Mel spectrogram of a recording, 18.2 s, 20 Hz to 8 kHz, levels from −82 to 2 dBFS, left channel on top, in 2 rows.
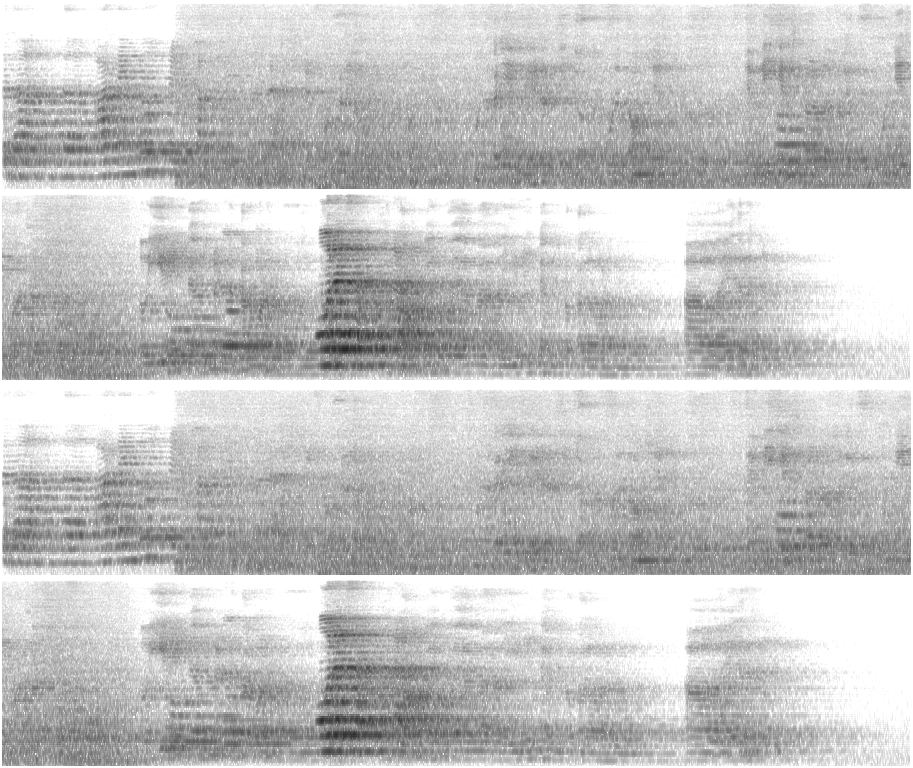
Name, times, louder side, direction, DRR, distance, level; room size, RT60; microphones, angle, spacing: voice 1, 0.0-2.8 6.3-6.5 7.7-7.9 10.7-11.0 11.2-11.4 12.2-12.7 13.0-13.1 16.1-16.3, left 1 dB, 10° left, -8 dB, 0.5 m, -25 dB
sound 1, 1.7-10.4, equal, 70° right, 1.2 m, -37 dB
voice 2, 2.9-4.2 4.9-7.1 7.4-10.0 10.5-12.5 12.8-15.4 15.9-16.8, left 1 dB, 60° left, -4 dB, 0.5 m, -37 dB
2.8 x 2.7 x 3.0 m, 2.4 s
head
